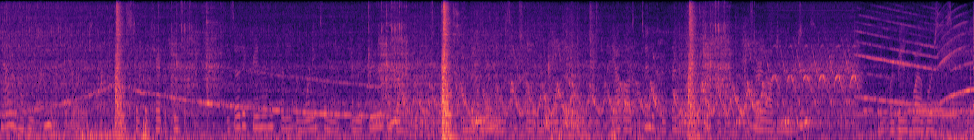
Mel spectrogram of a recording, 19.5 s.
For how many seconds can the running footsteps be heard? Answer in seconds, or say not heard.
not heard.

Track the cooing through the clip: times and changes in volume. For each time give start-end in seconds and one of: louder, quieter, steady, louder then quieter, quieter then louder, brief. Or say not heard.
7.0-16.9 steady.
